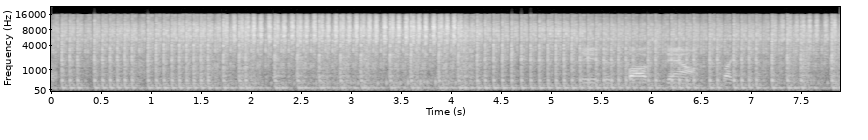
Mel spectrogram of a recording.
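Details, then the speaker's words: CFMoto 250cc 172MM GY6-type single after head rebuild and valve adjustment: idles fine but sputters and brums under throttle with choppy uneven popping; unchanged after rebuild, so not a valve problem; cause suspected, not confirmed. "It idles fine. It starts up, it idles, and it idles beautifully. But then when you try to go give it gas, it just wants to like sputter and brum brum brum."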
